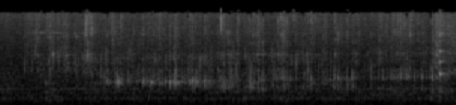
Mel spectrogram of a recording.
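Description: Water pours into a mug.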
